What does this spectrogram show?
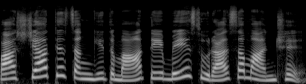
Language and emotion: Gujarati, neutral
